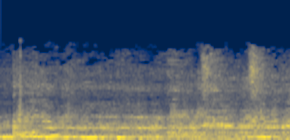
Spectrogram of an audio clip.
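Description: Live Sambalpuri orchestra music through a PA: a vocalist singing a melody over the band, with a bass line coming in about a second in.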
